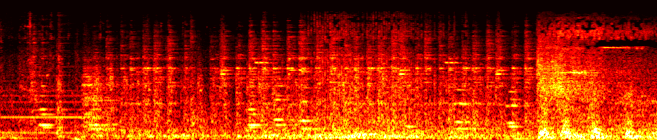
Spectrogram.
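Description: Background cartoon music over the rumble and clatter of a steam locomotive rolling past, with a burst of steam hiss about five and a half seconds in.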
